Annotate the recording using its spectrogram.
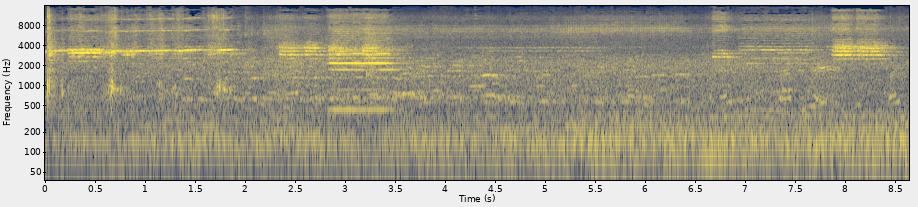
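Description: Busy street noise: a steady low rumble of traffic with vehicle horns tooting several times, near the start, around the middle and at the end, and voices in the background.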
